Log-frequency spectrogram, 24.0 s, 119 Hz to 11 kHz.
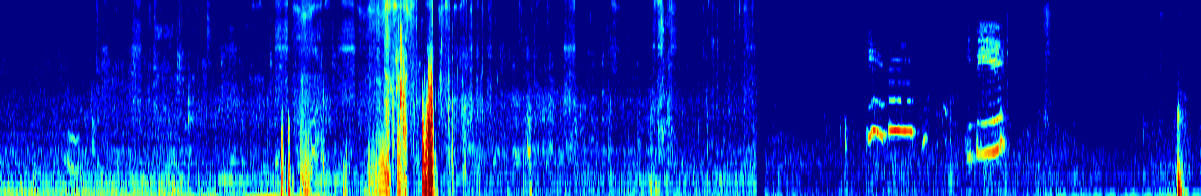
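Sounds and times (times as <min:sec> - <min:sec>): pug making sounds: 0:01.3 - 0:15.1.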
